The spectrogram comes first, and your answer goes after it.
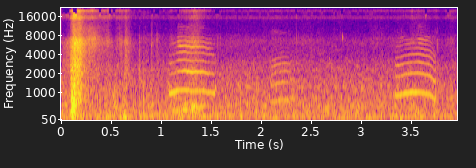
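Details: Two quiet, arched meows from a domestic cat, each about half a second long and a couple of seconds apart, over low background noise and a few clicks.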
